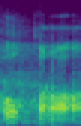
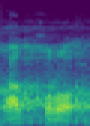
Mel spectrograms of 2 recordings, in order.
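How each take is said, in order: First: The word begins with an u vowel. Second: The word begins with an a vowel. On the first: "maka kita bukan baca uqra" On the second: "atau aqra"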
